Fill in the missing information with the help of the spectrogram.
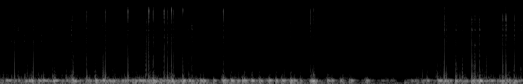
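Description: Long nails scratch over the mesh grille of a black hollow microphone with both hands, the grille likely metal. The result is a dense, rapid, boomy scratching and rumbling, mostly low, with a steady low hum under it and bright crackling flicks on top. There is a brief quieter lull just before the four-second mark before the scratching picks back up.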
